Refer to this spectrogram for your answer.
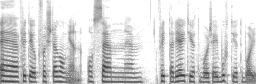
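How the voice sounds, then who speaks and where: A woman's medium-pitched voice in monotone, flat intonation at a fairly quick pace, in a very clean recording with a silent background. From Sweden, Småland. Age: 30s. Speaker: professional footballer. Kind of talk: interview. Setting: studio.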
